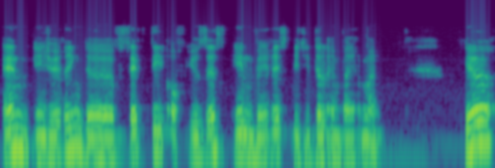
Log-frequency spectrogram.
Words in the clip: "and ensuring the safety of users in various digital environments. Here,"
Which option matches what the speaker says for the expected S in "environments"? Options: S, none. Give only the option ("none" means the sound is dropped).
none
